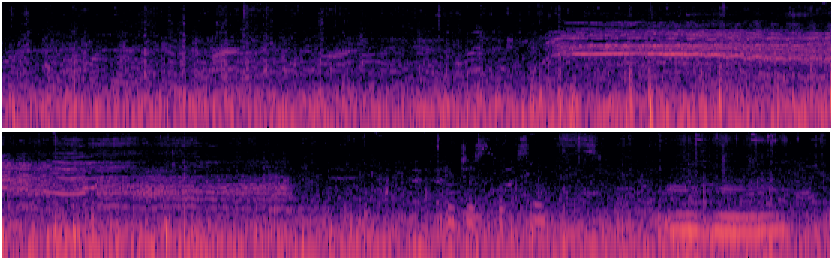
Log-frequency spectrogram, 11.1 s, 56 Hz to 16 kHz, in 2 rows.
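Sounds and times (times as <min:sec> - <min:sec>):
hoofbeats on sand: 0:00.0 - 0:11.0
horse whinnying: 0:03.6 - 0:07.5.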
